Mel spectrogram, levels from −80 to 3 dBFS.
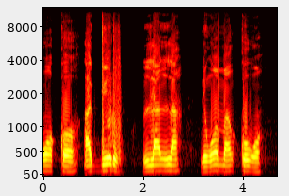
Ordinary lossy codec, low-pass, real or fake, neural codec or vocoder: none; 10.8 kHz; real; none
